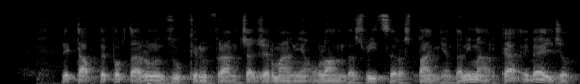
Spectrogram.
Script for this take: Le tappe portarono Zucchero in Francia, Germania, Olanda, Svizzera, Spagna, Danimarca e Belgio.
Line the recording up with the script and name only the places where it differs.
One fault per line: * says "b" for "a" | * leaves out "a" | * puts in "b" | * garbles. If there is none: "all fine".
all fine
